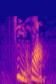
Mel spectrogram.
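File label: "计划", Mandarin Chinese; chinese-flashcards; hsk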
